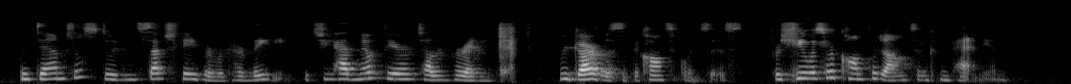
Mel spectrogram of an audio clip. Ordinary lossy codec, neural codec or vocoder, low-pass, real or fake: MP3, 32 kbps; codec, 16 kHz, 0.8 kbps, ZipCodec; 7.2 kHz; fake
